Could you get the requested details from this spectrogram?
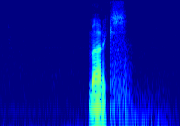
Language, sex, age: Swedish, male, 21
